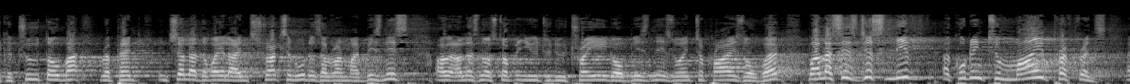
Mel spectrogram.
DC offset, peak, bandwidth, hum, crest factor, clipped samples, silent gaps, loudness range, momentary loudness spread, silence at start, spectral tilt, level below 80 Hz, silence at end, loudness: under 0.1%; 0 dBFS; 11 kHz; none; 16 dB; under 0.1%; none; 3 LU; 8 LU; 0 s; -4 dB/octave; -36 dBFS; 0 s; -16 LUFS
